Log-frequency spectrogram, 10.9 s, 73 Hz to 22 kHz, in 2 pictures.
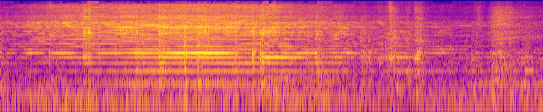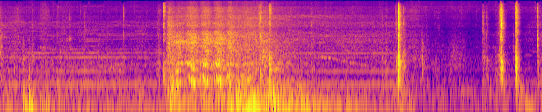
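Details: Land Rover Freelander TD4 diesel, 89k miles, died and won't restart despite new low-pressure pump and filter and good pressure on diagnostics; starter churns, engine catches briefly then cuts out; timing issue suspected, undiagnosed.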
